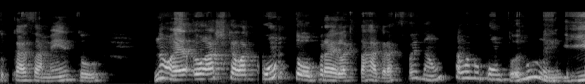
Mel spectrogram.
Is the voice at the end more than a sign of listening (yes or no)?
yes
